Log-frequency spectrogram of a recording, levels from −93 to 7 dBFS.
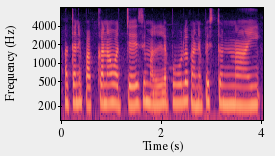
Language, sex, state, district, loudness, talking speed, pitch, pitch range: Telugu, female, Telangana, Hyderabad, -17 LUFS, 75 wpm, 220 Hz, 210-225 Hz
